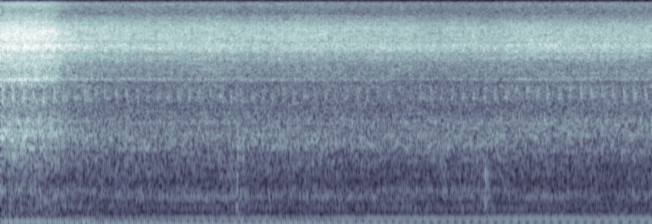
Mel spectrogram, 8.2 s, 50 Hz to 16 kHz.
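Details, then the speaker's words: BMW 335i at cold idle, hood partly closed: light quick tick about four per second, sharper than the others and quieting as the engine warms, traced to an excessively loud number 6 fuel injector. "can you hear that ticking it's getting less quiet or less loud now because the engine's warming up"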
